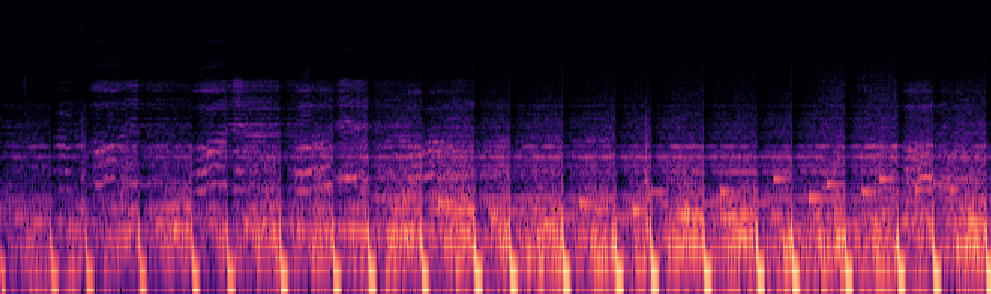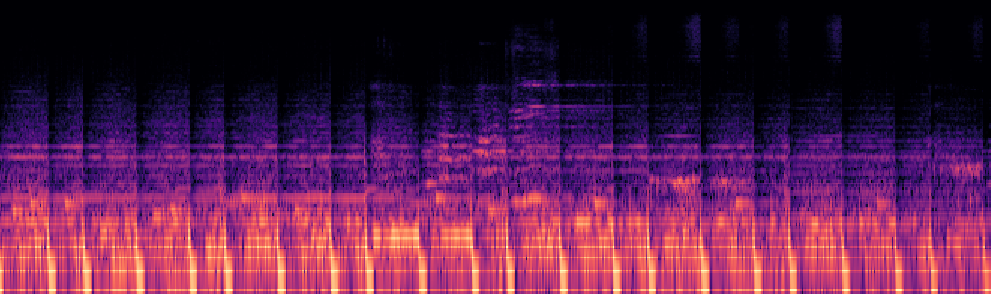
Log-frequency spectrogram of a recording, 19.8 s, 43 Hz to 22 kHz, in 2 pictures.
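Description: A 2011 ambient music track plays with a deep, throbbing pulse beating steadily beneath sustained droning tones. It stays loud and dense throughout, swelling in layered waves, with no talking.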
